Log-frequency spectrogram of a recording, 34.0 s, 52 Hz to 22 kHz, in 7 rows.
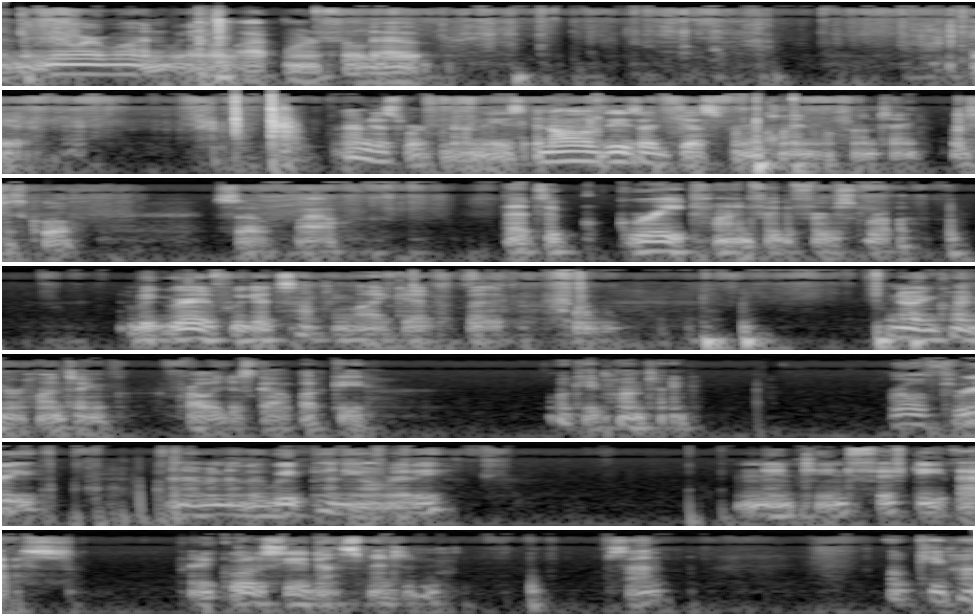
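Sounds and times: card and paper rustling: 0.0 - 0.4, 1.0 - 10.2.

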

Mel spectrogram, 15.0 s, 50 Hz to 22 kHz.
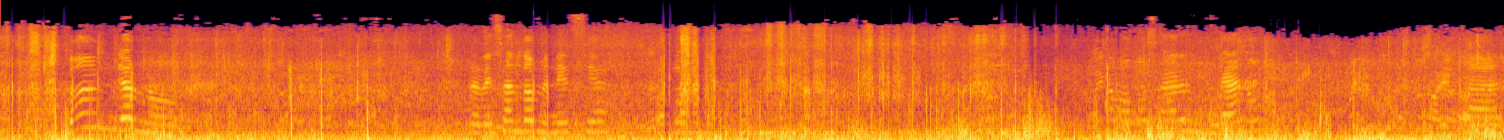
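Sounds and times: voices of passers-by: 0.0 - 15.0
wind buffeting microphone: 0.0 - 15.0.

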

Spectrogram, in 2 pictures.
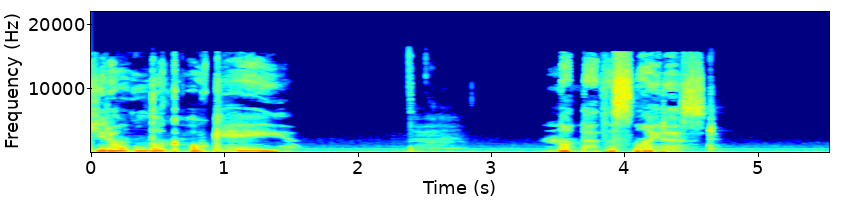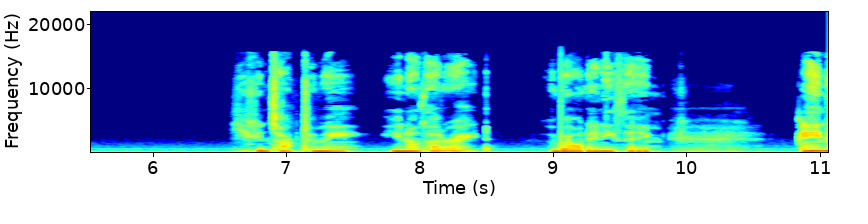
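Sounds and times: woman whispering: 3.4 - 4.7, 6.6 - 9.8.

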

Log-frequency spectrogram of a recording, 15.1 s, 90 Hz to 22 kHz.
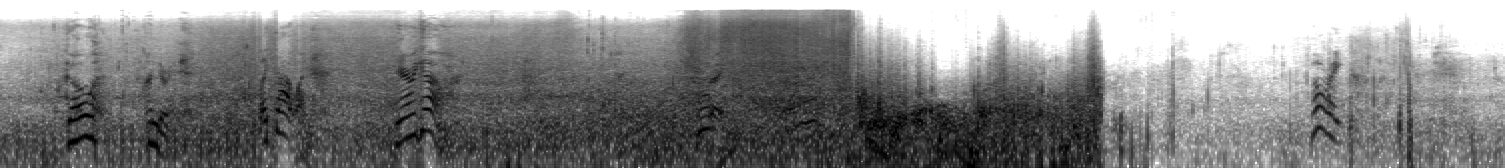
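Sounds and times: surf rushing and splashing: 0.0 - 11.4.

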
